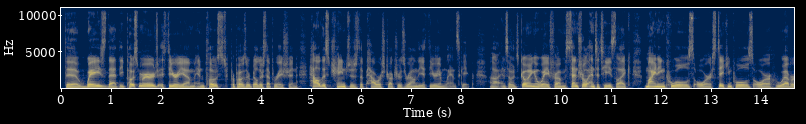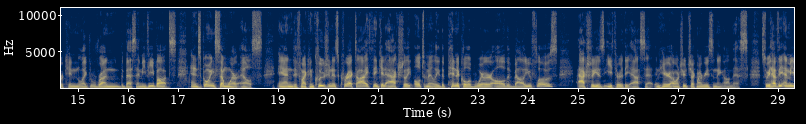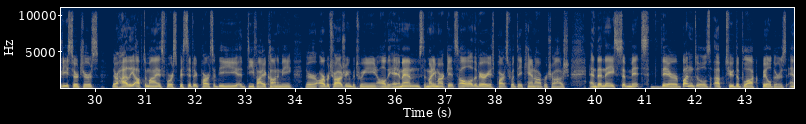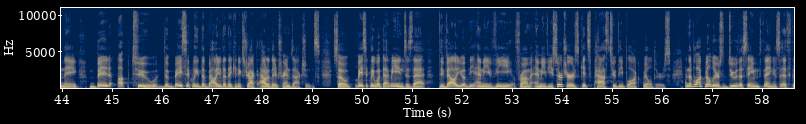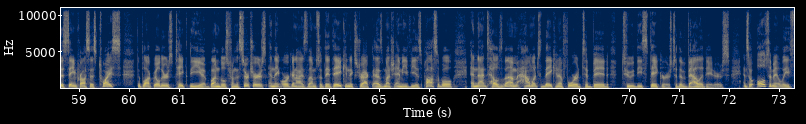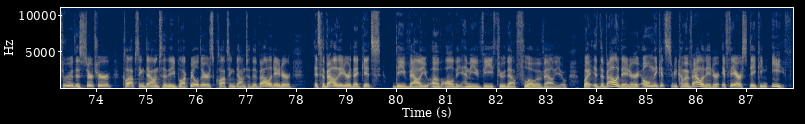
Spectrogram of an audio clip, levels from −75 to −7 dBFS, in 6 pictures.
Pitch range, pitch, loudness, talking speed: 115-140 Hz, 130 Hz, -20 LUFS, 180 wpm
